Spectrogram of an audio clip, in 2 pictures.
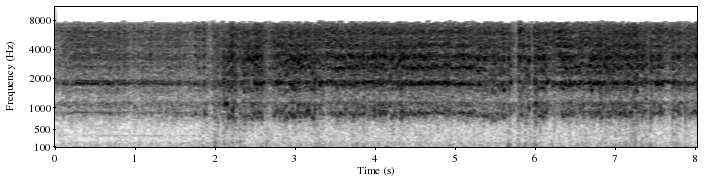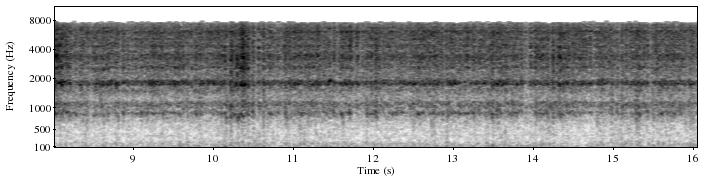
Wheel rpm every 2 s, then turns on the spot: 230, 200, 200, 220, 230, 230, 230, 230.
none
